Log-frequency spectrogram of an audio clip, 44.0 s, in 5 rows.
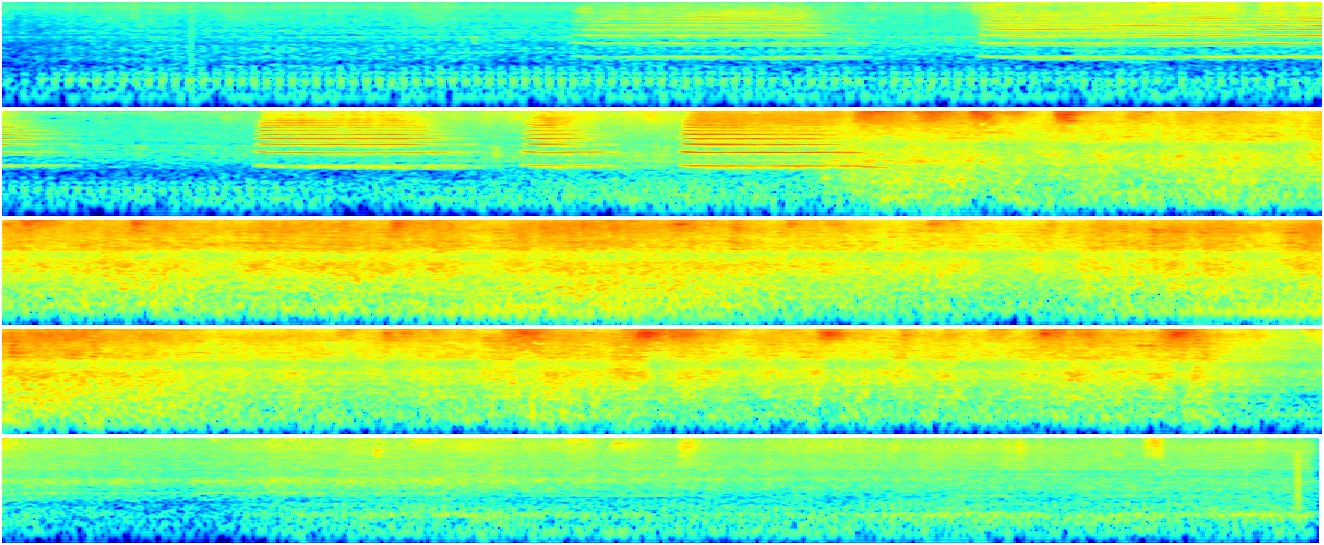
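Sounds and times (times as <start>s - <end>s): train coaches rumbling past: 0.0s - 43.9s
train horn blasts: 3.7s - 9.5s, 10.4s - 15.1s.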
